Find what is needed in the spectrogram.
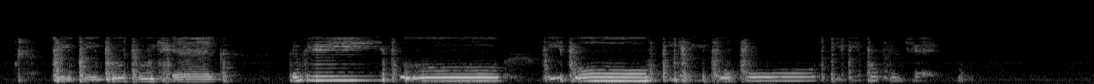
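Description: A voicemail recording played back, a single voice with a narrow, telephone-like sound, partly sung or chanted in long held notes between shorter spoken phrases.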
